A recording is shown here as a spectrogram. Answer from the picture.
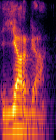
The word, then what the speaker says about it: Ярга: Давайте попробуем со следующей, вот тут уже действительно агмой, следующий образ 17-й, который называется, произносится как Ярга.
